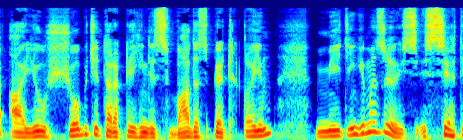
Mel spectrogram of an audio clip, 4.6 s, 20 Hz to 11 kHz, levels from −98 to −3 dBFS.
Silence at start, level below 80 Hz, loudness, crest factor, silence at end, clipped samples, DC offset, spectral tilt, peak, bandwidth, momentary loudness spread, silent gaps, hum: 0 s; -50 dBFS; -21 LUFS; 14 dB; 0 s; under 0.1%; under 0.1%; -5.5 dB/octave; -6 dBFS; 9.4 kHz; 5 LU; none; none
